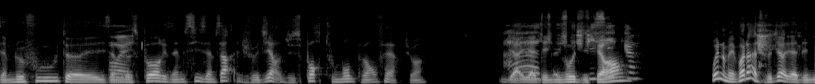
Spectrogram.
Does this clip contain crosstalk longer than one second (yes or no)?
yes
